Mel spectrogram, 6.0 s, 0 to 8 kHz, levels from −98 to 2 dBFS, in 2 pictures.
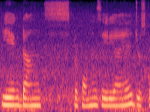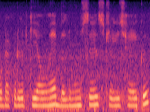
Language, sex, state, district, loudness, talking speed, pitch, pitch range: Hindi, female, Haryana, Jhajjar, -17 LUFS, 160 wpm, 190 Hz, 185-200 Hz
